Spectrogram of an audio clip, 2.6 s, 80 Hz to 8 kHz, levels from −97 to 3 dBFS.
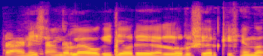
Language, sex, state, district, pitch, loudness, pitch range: Kannada, male, Karnataka, Gulbarga, 130 Hz, -12 LUFS, 120-145 Hz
